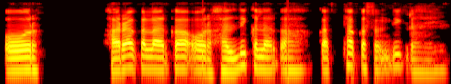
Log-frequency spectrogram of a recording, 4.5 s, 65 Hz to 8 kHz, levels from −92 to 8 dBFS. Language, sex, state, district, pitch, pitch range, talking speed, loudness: Hindi, male, Chhattisgarh, Balrampur, 150 Hz, 145-160 Hz, 185 wpm, -18 LUFS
